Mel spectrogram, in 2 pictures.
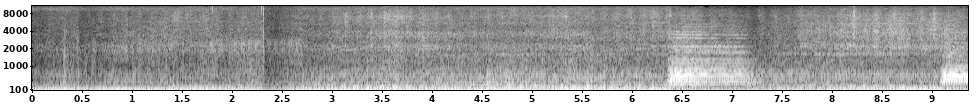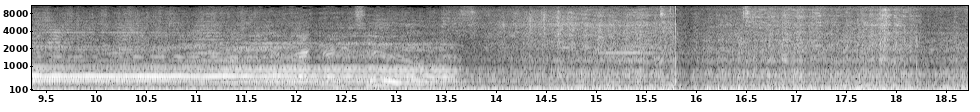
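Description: Amtrak passenger train's multi-note horn at a grade crossing: a short blast about six seconds in, then a long blast of about four and a half seconds starting about nine seconds in, over a steady low rumble.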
